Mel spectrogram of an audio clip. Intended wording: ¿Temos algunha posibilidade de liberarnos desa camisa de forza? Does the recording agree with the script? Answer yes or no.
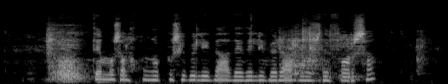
no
